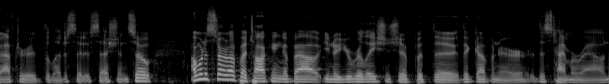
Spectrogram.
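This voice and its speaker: A man at a very fast pace with an American accent, medium in pitch. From Philadelphia. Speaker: political reporter, moderator. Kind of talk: panel interview.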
